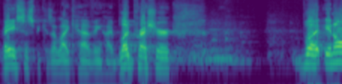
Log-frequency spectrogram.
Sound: laughter

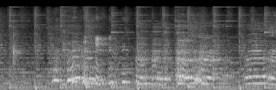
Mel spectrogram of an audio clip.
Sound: laughing

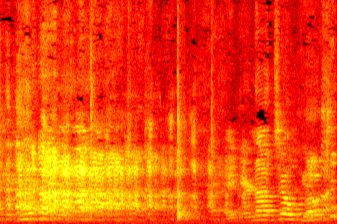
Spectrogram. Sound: all laughing

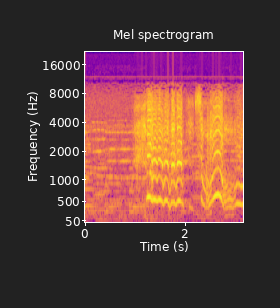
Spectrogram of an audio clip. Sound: laughs

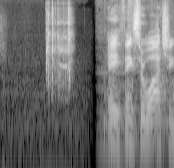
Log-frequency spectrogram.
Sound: camera clicks

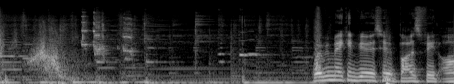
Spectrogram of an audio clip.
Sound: upbeat music; Buzzfeed logo creaking

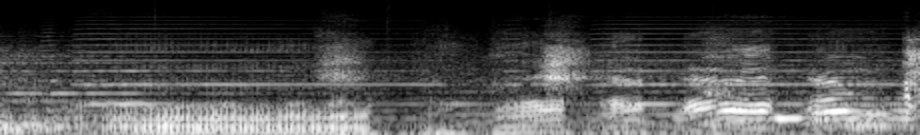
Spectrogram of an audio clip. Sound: dog whining

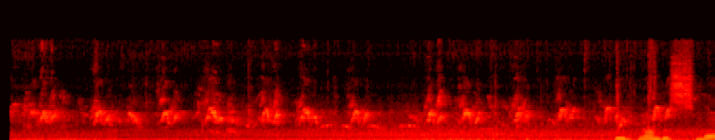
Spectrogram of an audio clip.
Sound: birds Chirping

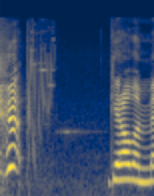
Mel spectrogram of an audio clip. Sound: laughs

